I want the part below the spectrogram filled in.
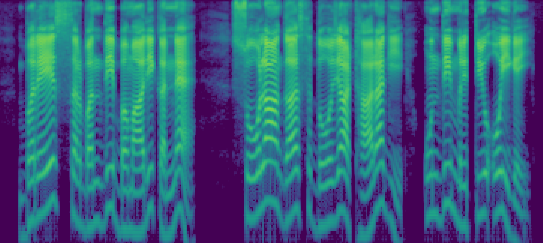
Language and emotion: Dogri, neutral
